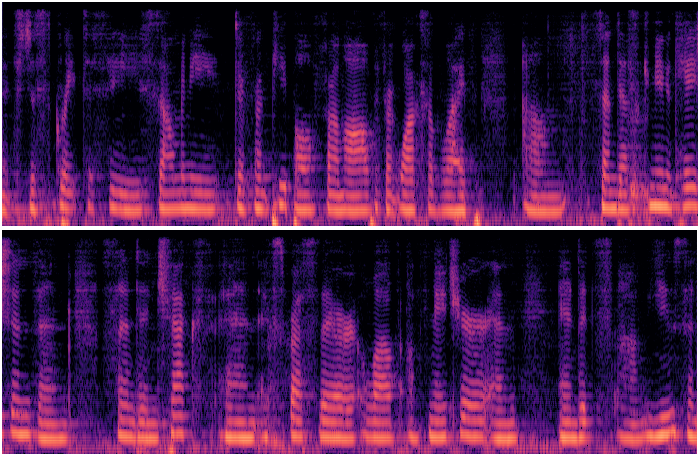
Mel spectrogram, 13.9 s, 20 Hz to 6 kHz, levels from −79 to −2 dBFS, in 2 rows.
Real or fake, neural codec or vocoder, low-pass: fake; codec, 44.1 kHz, 2.6 kbps, SNAC; 5.4 kHz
